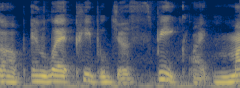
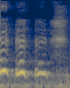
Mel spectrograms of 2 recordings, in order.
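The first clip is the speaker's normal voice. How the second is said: high-pitched imitated giggle; mock giggling; 4 dB quieter than usual. New couple giggling in each other's faces, mock giggle. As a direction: giggle like a lovesick pair. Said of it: "they giggling all in each other's faces".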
